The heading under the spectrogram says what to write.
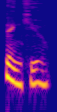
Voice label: female thank you; Dunmer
